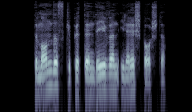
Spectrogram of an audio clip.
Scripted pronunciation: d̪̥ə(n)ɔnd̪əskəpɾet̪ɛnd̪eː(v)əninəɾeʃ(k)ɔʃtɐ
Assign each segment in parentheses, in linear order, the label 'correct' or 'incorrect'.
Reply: incorrect: m, correct, incorrect: p

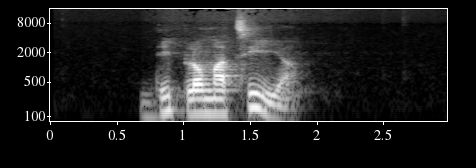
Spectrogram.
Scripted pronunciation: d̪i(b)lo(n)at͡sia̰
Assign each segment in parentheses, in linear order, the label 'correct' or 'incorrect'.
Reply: incorrect: p, incorrect: m

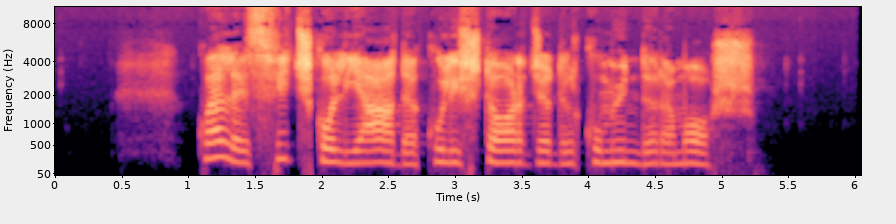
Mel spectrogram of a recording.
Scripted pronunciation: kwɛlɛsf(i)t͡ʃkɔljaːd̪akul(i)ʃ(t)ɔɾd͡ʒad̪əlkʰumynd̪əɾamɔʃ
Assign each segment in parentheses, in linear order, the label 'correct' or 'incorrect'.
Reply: correct, correct, correct

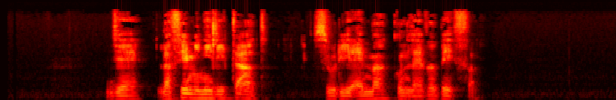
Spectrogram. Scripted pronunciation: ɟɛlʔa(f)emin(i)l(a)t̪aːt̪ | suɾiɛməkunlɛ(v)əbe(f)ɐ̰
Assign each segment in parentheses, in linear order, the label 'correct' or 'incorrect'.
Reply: correct, correct, incorrect: i, correct, correct

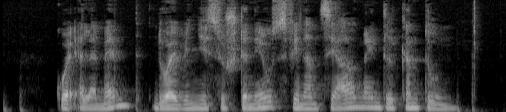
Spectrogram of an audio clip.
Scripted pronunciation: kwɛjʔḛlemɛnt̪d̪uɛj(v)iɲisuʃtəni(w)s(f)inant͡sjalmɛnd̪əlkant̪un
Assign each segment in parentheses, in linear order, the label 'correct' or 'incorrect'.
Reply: correct, correct, correct

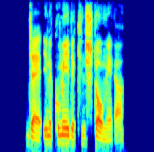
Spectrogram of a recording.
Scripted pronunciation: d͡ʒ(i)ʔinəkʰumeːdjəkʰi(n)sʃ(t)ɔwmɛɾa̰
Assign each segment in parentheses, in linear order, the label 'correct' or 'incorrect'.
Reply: incorrect: ɛ, correct, correct

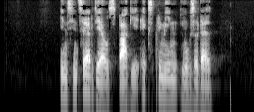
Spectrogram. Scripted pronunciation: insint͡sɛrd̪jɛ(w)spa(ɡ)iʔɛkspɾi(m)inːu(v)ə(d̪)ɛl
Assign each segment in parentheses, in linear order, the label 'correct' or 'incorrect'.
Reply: correct, correct, correct, incorrect: z, correct

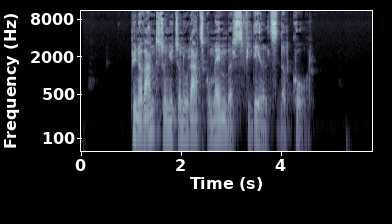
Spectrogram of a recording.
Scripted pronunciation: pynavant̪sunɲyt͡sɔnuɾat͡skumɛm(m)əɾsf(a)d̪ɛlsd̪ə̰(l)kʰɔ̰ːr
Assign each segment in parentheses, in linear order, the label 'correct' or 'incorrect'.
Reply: incorrect: b, incorrect: i, correct

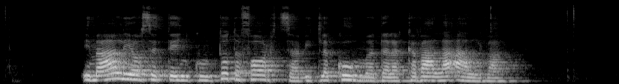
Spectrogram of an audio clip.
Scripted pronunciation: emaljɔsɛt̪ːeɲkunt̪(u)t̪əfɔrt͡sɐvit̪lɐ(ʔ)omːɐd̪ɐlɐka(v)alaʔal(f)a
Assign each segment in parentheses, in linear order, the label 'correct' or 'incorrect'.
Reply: incorrect: o, incorrect: k, correct, incorrect: v

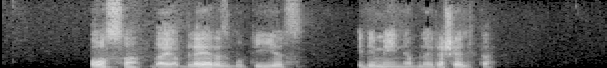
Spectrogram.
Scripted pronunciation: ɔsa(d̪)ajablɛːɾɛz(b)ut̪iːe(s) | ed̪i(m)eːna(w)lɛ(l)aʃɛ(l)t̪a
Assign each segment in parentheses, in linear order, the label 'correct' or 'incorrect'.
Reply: correct, correct, correct, correct, incorrect: b, incorrect: ɾ, correct

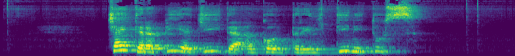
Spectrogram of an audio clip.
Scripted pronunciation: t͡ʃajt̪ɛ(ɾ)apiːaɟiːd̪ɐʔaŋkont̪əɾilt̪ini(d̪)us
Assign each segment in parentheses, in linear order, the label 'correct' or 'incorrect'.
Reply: correct, incorrect: t̪

